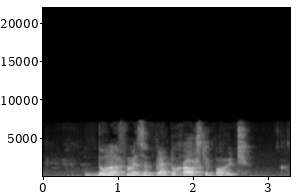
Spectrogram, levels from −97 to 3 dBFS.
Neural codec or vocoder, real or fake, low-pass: codec, 16 kHz, 2 kbps, X-Codec, WavLM features, trained on Multilingual LibriSpeech; fake; 7.2 kHz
